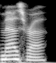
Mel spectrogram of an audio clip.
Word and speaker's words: Mathra: Mathra is the password for those of 4th degree, which they pronounce Mazra, and which is the lost word for the black magicians.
